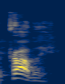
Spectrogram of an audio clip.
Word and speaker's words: probably: words with this situation we tend to drop one maybe two of those consonants so for example the word probably probably probably I have three syllables in this word but when I'm speaking in natural speed I say probably are you coming to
